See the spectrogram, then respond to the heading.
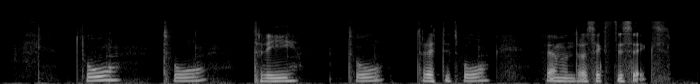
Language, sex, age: Swedish, male, 25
